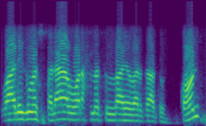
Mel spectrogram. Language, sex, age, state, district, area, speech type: Urdu, male, 30-45, Bihar, East Champaran, urban, conversation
